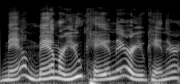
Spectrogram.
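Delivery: high, loud call through a door; urgent flight attendant. Retold or imitated. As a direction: imitate an insistent attendant checking on someone. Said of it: "starts banging on the door and she's like".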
